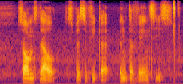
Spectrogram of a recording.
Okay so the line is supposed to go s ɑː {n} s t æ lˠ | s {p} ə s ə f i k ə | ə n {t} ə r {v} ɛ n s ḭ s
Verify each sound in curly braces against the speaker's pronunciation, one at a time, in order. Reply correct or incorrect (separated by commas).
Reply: incorrect, correct, correct, correct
